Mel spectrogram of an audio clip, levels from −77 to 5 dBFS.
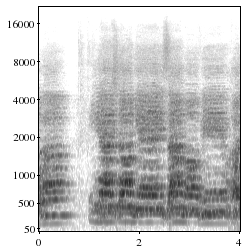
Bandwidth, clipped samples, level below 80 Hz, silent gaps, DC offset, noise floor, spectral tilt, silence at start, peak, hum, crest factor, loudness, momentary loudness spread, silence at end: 17 kHz; under 0.1%; -64 dBFS; none; under 0.1%; -39 dBFS; -3.5 dB/octave; 0 s; -2 dBFS; none; 16 dB; -17 LUFS; 8 LU; 0 s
